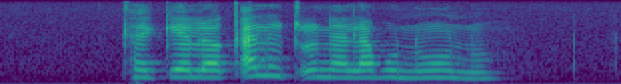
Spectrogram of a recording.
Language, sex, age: Southern Sotho, female, 21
